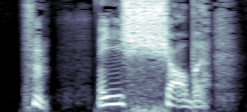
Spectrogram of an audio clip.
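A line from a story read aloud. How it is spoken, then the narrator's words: Smug snort. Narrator (Russian): самодовольно хмыкнул Беззубик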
